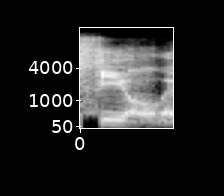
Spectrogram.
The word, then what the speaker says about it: FIIL: My wife lost her one of her AirPods, and I just said, hey, I'm testing out these Feel, it's spelled F-I-I-L, you know, it's a Chinese brand, that sound pretty good and, you know, pair really nicely.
